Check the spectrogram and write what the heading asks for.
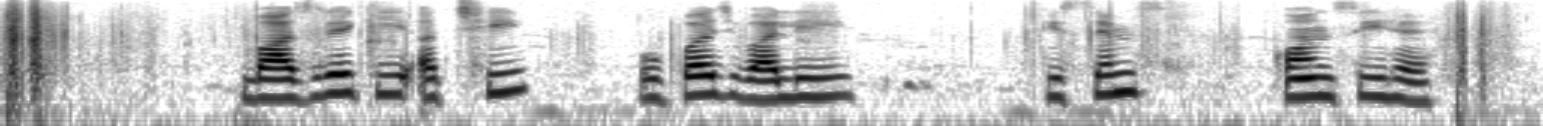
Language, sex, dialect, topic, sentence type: Hindi, female, Marwari Dhudhari, agriculture, question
